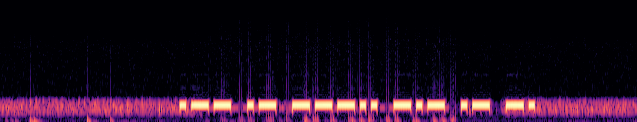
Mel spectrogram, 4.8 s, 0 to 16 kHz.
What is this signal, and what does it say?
Morse code, heard as a keyed tone, about 28 wpm, 520 Hz. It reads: WA8KAN
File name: contests / ss-cw-k5tr-op-n5rz -2300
